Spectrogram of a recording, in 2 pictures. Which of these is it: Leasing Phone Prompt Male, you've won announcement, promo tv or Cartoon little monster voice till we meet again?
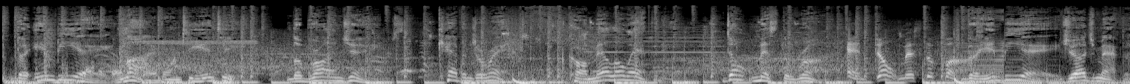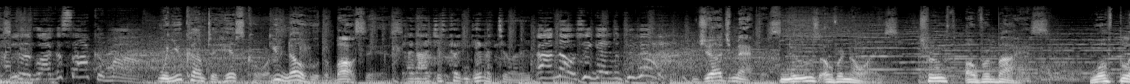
promo tv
